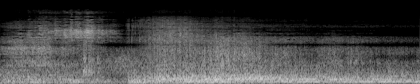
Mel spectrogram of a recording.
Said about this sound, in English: You gotta just watch it, like, yeah, this is cool. Fireworks.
